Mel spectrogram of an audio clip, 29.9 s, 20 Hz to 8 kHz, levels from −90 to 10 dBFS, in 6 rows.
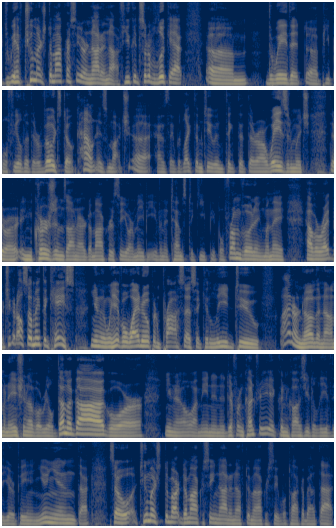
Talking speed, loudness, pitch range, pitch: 245 wpm, -33 LUFS, 120-160 Hz, 135 Hz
